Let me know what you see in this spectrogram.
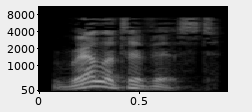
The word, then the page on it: relativist: British English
